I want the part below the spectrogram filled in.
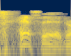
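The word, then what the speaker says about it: chesed: And you got to say it from the back of your throat, too. It's hesed, right? You got to spit at somebody when you say it. That's the way you rightfully pronounce it.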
